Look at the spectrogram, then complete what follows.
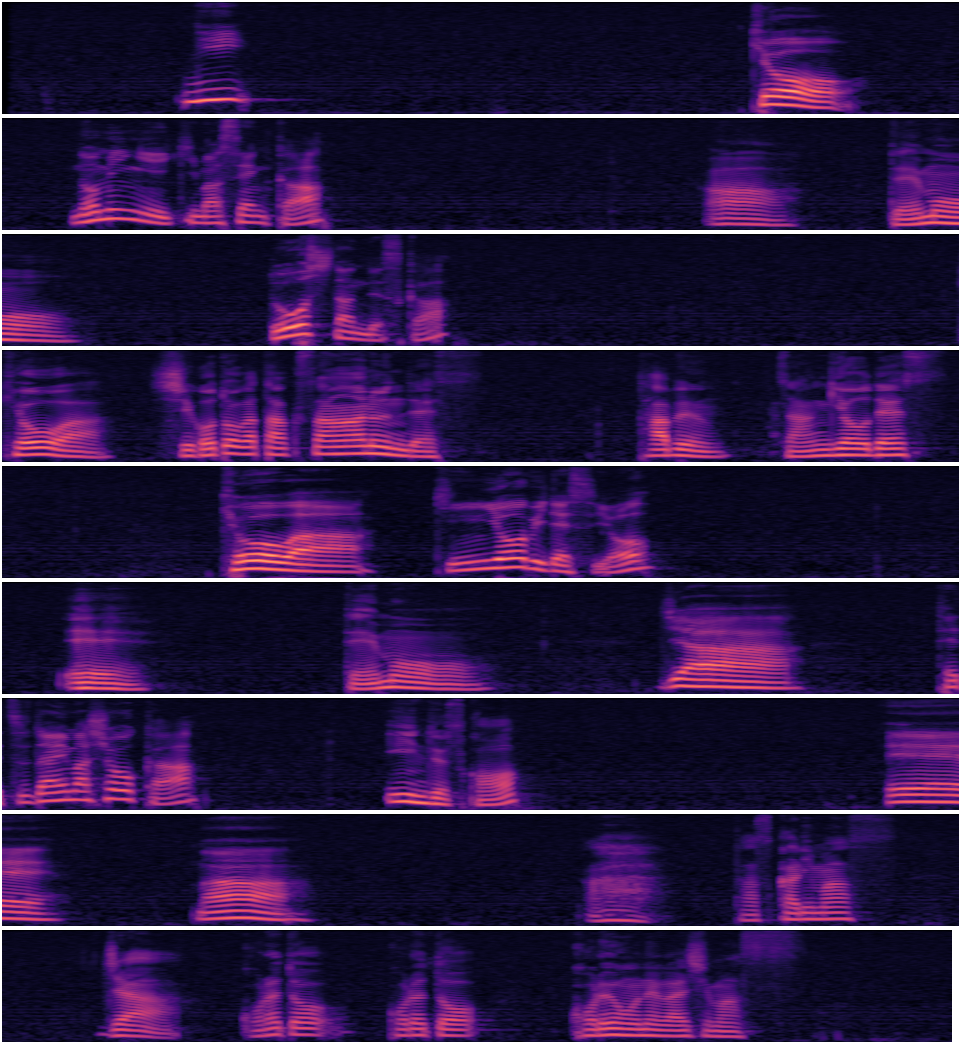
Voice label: Conversation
